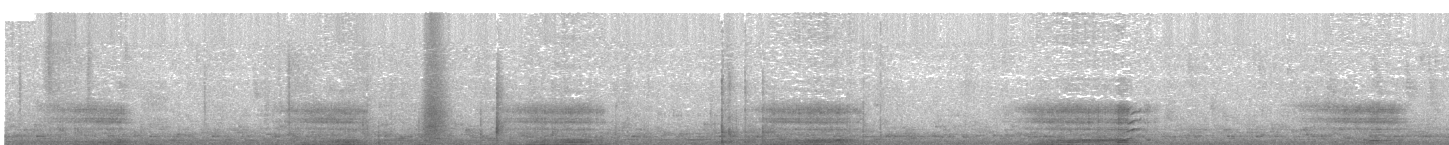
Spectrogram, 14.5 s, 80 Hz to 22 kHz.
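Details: Staffy dog sitting behind the owner, snoring with eyes wide open: soft, rhythmic snoring about 24 breaths a minute, each breath carrying a rattly flutter, with faint television sound in the room.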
